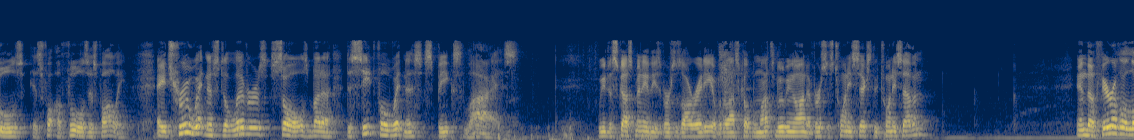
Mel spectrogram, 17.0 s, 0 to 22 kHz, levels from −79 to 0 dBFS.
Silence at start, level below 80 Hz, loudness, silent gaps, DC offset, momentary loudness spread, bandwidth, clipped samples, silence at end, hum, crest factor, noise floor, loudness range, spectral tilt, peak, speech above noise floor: 0 s; -48 dBFS; -21 LUFS; none; under 0.1%; 13 LU; 7 kHz; under 0.1%; 0 s; none; 20 dB; -49 dBFS; 7 LU; -5 dB/octave; -2 dBFS; 29 dB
